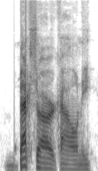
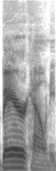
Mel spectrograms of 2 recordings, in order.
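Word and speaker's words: Bexar: fuck they call it they call Bear County but they call it Bear County down here yeah I seen that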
